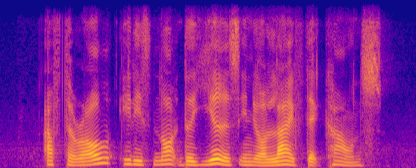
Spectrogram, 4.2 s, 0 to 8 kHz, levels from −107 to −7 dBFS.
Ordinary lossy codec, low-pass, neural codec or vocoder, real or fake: Opus, 32 kbps; 7.2 kHz; none; real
